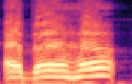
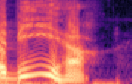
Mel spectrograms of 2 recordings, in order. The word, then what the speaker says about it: أبيها: Normalement, il doit prononcer إن أباها وأبا أبيها وأبا أبيها. C'est ce que nous avons appris en langue arabe. C'est un mudaf ilayh, il est majrour, donc normalement, il doit se prononcer avec le ya.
